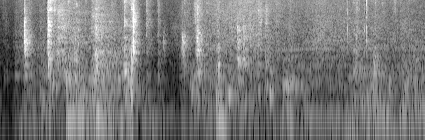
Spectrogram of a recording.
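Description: An old passenger elevator's mechanism: a run of sharp clicks and knocks over a steady low hum.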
